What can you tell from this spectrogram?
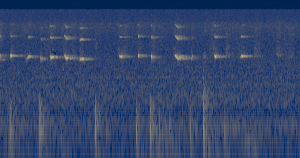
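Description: Whiteboard marker squeaking while writing: a string of short, high squeaks, one per stroke, with soft taps of the marker tip. They thin out about five seconds in.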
